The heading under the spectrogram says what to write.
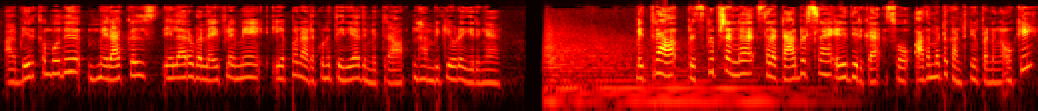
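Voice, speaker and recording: A woman voicing a gentle cartoon doctor, very high. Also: fast talker, faint music behind. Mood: reassuring. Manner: gentle, reassuring. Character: calm female doctor, reassuring. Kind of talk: cartoon serial voice acting.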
